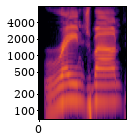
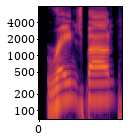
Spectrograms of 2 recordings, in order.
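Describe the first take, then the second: No difference in how they are said.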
